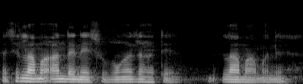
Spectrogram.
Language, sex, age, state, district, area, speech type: Bodo, male, 30-45, Assam, Udalguri, urban, spontaneous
